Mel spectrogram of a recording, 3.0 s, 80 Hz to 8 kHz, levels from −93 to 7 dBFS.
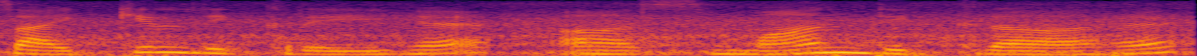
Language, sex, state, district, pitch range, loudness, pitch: Hindi, female, Punjab, Pathankot, 180-225 Hz, -15 LUFS, 195 Hz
